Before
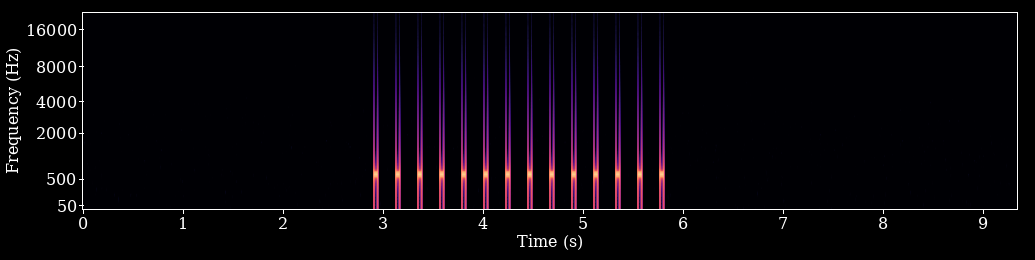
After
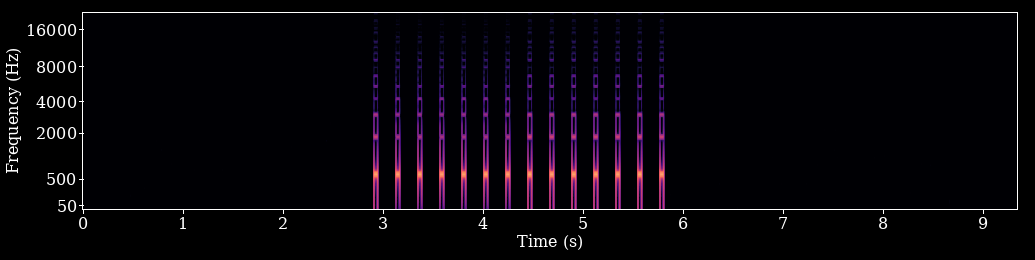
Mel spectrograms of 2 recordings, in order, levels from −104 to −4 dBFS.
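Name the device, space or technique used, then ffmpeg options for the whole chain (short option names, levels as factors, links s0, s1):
clipper into limiter: -filter_complex "[0:a]asettb=1/sr,asplit=3[s0][s1][s2];[s0]atrim=end=2.994[s3];[s1]atrim=start=2.99:end=4.41,asetpts=PTS-STARTPTS,afade=t=in:d=0.004:c=qsin,afade=t=out:st=1.416:d=0.004:c=qsin,highpass=f=300:p=1[s4];[s2]atrim=start=4.406[s5];[s3][s4]acrossfade=d=0.004:c1=hsin:c2=qsin[s6];[s6][s5]acrossfade=d=0.004:c1=qsin:c2=hsin,asoftclip=type=hard:threshold=0.158,alimiter=limit=0.0794:level=0:latency=1:release=34,volume=0.708"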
